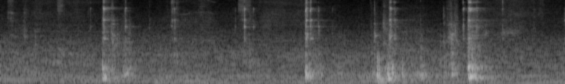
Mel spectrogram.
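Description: Sharp metallic clinks and knocks, about seven at uneven intervals, as a ball joint separator clamped on the upper ball joint is worked by hand in the wheel well.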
